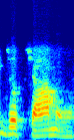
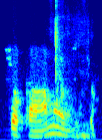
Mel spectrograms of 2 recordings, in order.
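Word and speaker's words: giochiamo: Okay, so what I said, when it is ending with C-A-R-E as Jokare, okay, we add an additional H just to retain the pronunciation, right? Okay. Not run the revision. Very bad. Okay, good. It will be an additional H will get added to retain the pronunciation. Otherwise, it will be Jochamo, right? Yes. When we add H, it becomes Chokame.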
